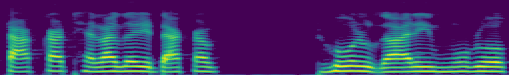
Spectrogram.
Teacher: ব্যঞ্জন ধ্বনি উচ্চারণের সময় জিভের ডগা মূর্ধার সঙ্গে লেগে বায়ুপথে বাধার সৃষ্টি করে সেগুলোকে মূর্ধন্য ব্যঞ্জন বলে।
